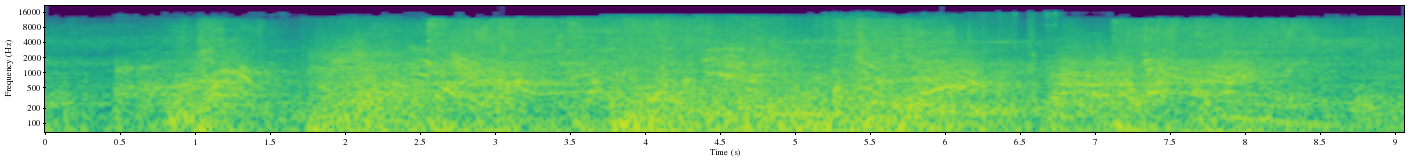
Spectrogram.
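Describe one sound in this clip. Blades slash and clash in quick combat.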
